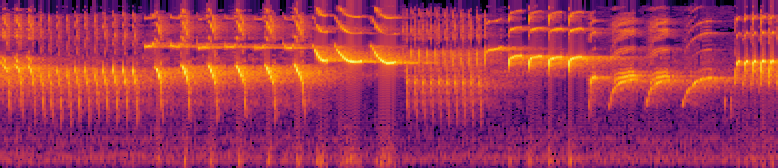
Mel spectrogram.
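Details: Song of a white canary: rapid repeated high chirps, then sweeping rising whistles and shifting trilled phrases, loud and continuous.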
